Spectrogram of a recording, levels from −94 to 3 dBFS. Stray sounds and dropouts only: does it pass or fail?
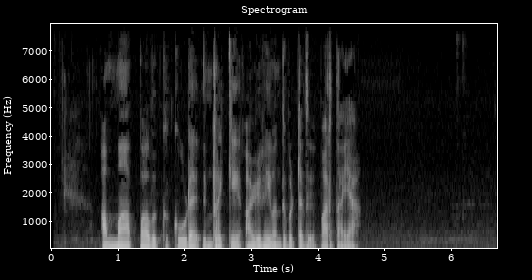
pass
